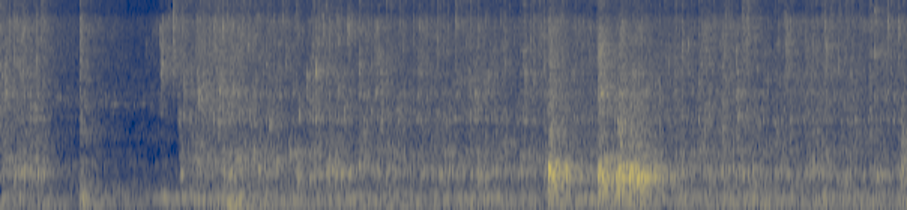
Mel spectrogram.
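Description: Steady rush of running water, with a brief lull about a second in, and two sharp knocks about five and a half and six seconds in.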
